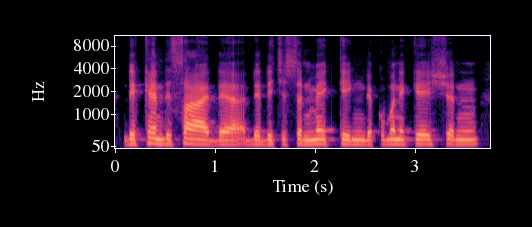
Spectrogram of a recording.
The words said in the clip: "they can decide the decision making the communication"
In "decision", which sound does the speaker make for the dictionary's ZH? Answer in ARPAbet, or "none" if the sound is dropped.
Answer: S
